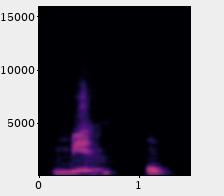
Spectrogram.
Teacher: ہم یہاں پر من ہم نون کو واضح کر کے پڑھیں گے چونکہ یہاں اظہار ہو رہا ہے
